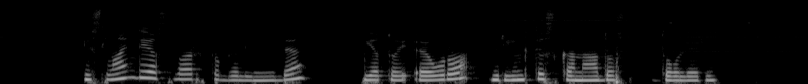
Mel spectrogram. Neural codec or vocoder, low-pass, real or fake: none; 14.4 kHz; real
